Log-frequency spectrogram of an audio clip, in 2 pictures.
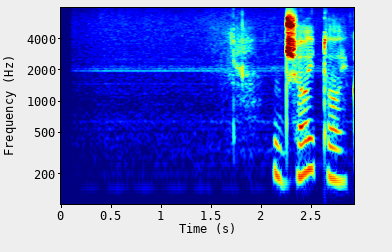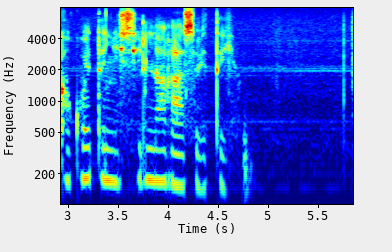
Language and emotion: Russian, neutral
